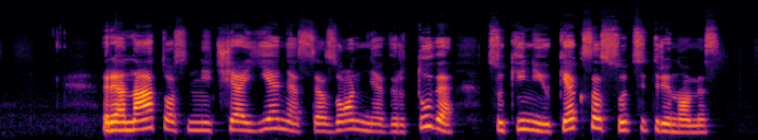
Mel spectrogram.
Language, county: Lithuanian, Kaunas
